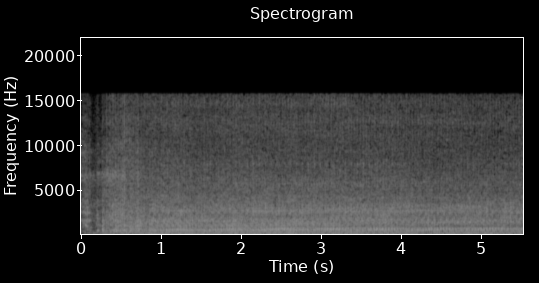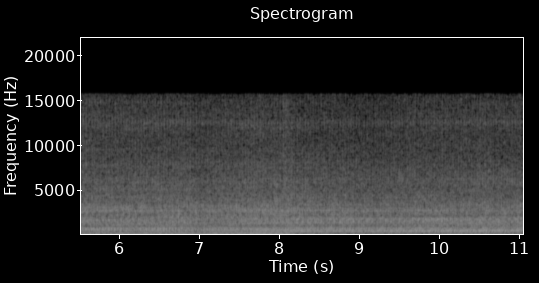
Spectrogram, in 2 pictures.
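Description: Ship's diesel engine running steadily in the engine room, a constant hum that settles within the first second. About eight seconds in the hum shifts as its lowest tone drops out and a higher tone comes up.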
